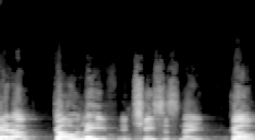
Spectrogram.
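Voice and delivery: very loud, firm, forceful tone. Showing listeners how to pray against pain, said like you mean it. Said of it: "Say it like you mean it".

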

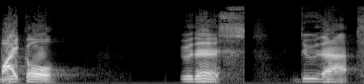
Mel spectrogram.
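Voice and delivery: deep, booming, very slow heavenly voice. Describing a voice from heaven he doesn't hear: imitating a booming voice from heaven. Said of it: "this booming voice from heaven go".

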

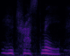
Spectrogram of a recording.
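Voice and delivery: soft, breathy, breathed-out voice. Retelling Aladdin reaching out his hand to the princess: breathy Aladdin voice. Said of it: "In the breathy voice".

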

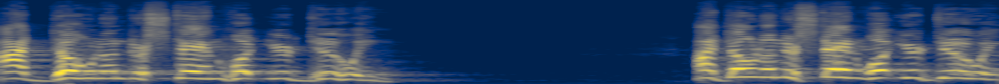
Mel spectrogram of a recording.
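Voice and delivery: all-out loud scream at the top of the lungs. Retelling how a man screamed at god in the woods: imitating someone screaming at god. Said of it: "I screamed at God at the".

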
